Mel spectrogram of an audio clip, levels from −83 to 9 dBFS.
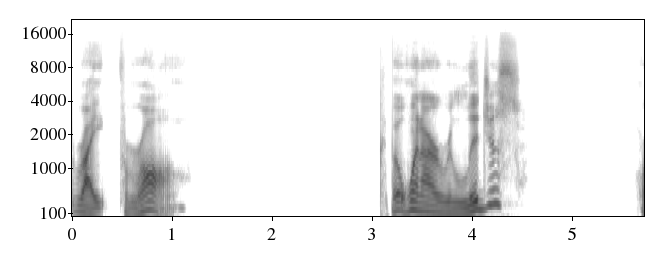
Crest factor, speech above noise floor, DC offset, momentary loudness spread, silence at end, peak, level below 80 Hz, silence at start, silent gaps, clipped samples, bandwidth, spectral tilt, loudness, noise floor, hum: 22 dB; over 66 dB; under 0.1%; 12 LU; 0 s; -6 dBFS; -72 dBFS; 0 s; none; under 0.1%; 16 kHz; -5.5 dB/octave; -25 LUFS; under -90 dBFS; none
